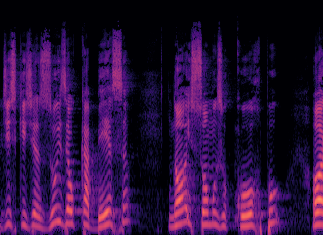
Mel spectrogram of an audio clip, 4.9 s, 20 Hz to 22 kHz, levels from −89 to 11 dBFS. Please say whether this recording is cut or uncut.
uncut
